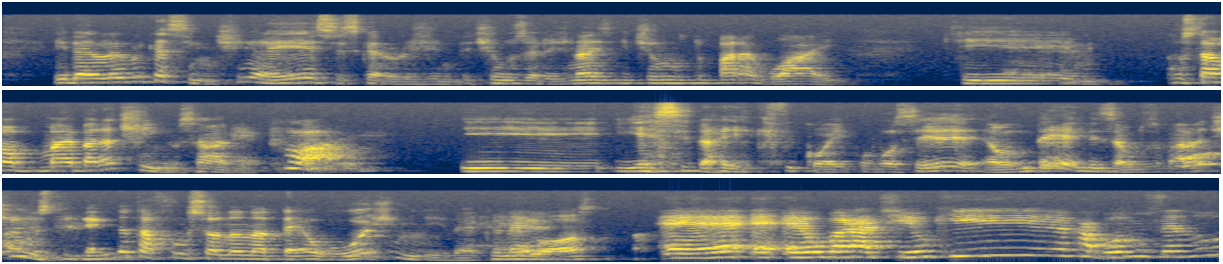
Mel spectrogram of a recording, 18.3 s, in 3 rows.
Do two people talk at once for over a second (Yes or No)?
No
